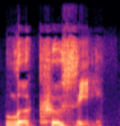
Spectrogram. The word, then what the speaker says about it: Lucchese: It is pronounced Lucchese. That makes sense. That's like a failure to my Italian brethren, yeah. But uh, L U C C H E S E is how you spell it.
